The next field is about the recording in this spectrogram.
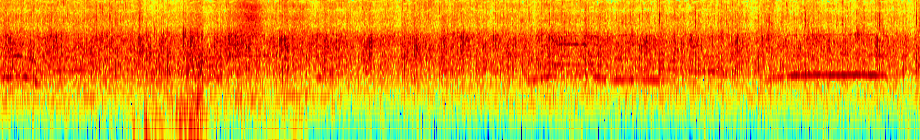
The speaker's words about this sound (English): If you believe that, give the Lord a hand clap of praise right now.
